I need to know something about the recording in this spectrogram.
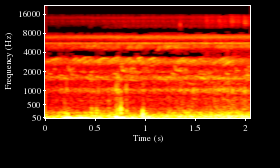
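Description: Crickets chirring steadily in the background over a low, steady rumble.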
